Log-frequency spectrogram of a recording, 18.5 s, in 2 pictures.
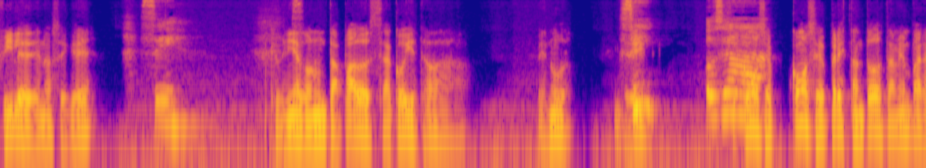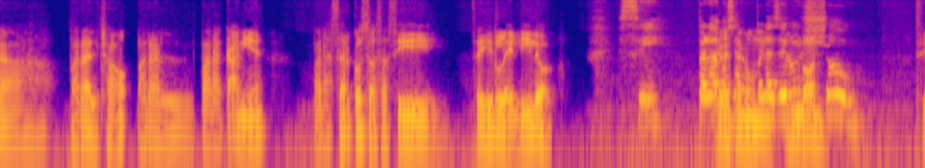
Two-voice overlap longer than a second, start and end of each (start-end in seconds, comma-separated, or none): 16.4-17.6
